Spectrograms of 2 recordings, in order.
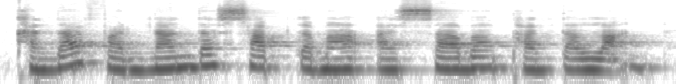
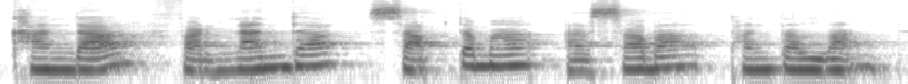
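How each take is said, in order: First: It is said at natural speed. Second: It is said slowly and carefully.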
